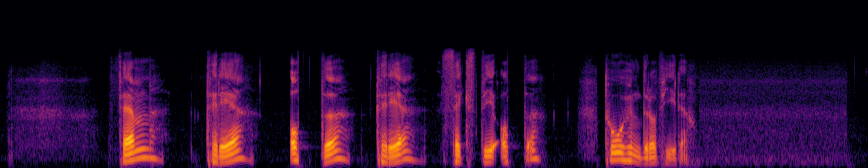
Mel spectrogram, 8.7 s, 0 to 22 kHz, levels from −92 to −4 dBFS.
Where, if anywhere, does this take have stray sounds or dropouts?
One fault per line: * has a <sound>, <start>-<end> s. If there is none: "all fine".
all fine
